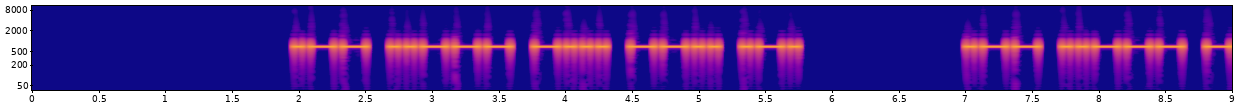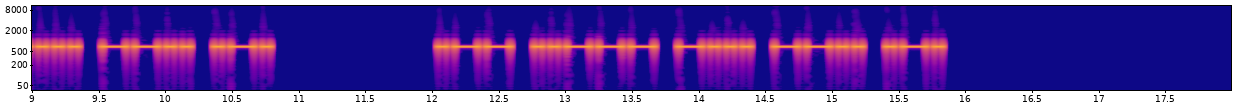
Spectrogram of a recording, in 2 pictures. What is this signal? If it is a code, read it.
Morse code, heard as a keyed tone, about 20 wpm, 700 Hz. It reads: W2BZR W2BZR W2BZR
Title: USA Call Signs - 5 Characters - Repeated 3x - 20wpm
